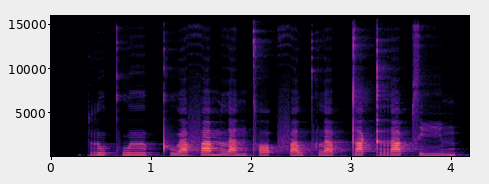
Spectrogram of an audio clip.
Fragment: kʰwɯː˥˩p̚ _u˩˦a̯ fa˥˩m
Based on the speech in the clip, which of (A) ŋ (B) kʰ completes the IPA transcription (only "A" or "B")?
B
